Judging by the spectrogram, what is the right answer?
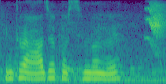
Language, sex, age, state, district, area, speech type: Bengali, female, 18-30, West Bengal, Uttar Dinajpur, urban, spontaneous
